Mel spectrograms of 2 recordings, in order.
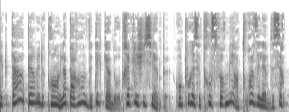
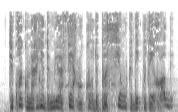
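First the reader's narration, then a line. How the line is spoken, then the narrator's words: Grumbling. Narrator (French): grommela Ron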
